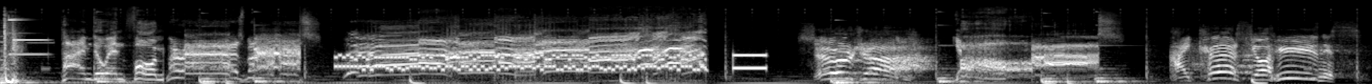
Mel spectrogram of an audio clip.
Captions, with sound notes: Time to inform Meraaaaaaaaaaaaaaaaaaasmaaaaaaaaaaaaaaaaaaaaas *Phone typing intensifies* *Beep* Soldier! Yea- oooooooooooooooooo AAAAAAAAAAS I curse your penis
